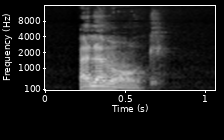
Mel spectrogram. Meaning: 1. maimed (obsolete) 2. failed, lousy (of a person, used since 1847)
- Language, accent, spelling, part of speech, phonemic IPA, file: French, France, à la manque, adjective, /a la mɑ̃k/, LL-Q150 (fra)-à la manque.wav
